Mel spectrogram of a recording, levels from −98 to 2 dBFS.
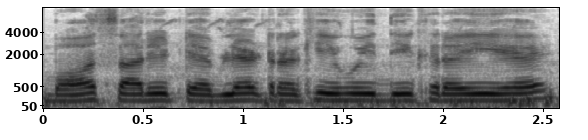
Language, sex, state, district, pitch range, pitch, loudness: Hindi, male, Madhya Pradesh, Dhar, 155-160 Hz, 155 Hz, -11 LUFS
